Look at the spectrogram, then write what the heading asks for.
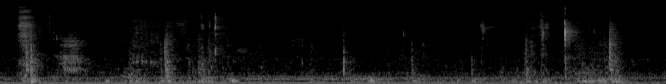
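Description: Biting and chewing corn on the cob coated in mayonnaise, butter and crushed Takis: a run of short crunches and mouth sounds over a steady low hum.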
